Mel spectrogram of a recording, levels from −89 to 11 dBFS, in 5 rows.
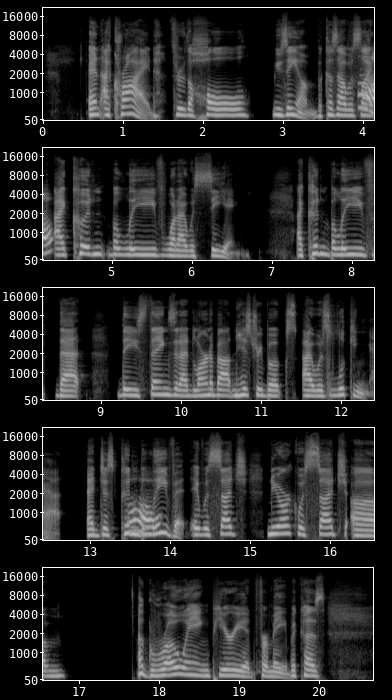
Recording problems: none

